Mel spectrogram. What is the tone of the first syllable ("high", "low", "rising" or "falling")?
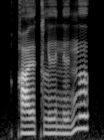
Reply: low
